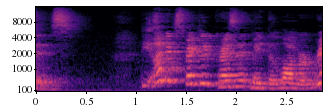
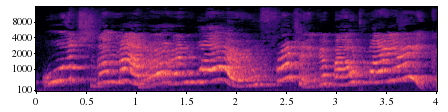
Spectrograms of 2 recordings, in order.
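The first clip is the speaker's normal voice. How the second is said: put-on demanding old man; 11 semitones higher, 5 dB louder than usual. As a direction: boom it out as a majestic old man. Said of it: "the majestic old man demanded".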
